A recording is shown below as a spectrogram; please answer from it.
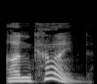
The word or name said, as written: unkind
